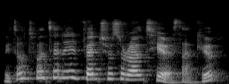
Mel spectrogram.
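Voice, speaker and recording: A man's voice: very high voice, huge pitch swings, fast, creaky, fairly bright tone, voice pushed up, full character voice. A man voicing a fussy, respectable male hobbit who is polite but prickly. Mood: prim.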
